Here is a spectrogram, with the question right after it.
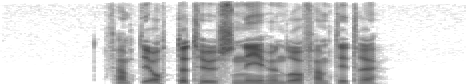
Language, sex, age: Norwegian, male, 20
